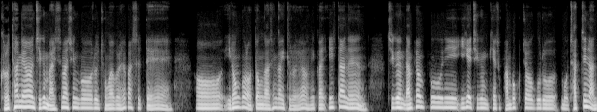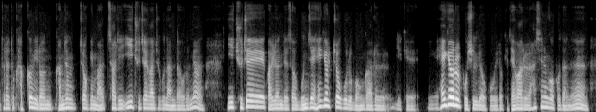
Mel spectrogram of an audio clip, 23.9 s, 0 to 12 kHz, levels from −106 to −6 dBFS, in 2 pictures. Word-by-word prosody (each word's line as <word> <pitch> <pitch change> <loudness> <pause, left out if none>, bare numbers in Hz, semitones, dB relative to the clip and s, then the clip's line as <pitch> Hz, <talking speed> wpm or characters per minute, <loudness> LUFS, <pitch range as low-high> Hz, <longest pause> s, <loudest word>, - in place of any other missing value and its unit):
그렇다면 160 +6 +3
지금 130 0 +2
말씀하신 130 +7 +1
거를 130 -1 0
종합을 115 0 0
해 135 - -1
봤을 135 -3 -5
때 100 -4 -2 0.5
어 120 -1 +2
이런 130 +8 +1
건 145 -3 +1
어떤가 110 +1 +1
생각이 135 -1 -1
들어요. 100 +5 -2
그러니까 115 +1 -2
일단은 130 - +1 0.4
지금 140 -1 +2
남편분이 145 +1 +1
이게 140 +4 +1
지금 130 -1 -2
계속 120 +1 -6
반복적으로 120 -1 -2
뭐 110 -4 -4
잦지는 145 +9 +1
않더라도 115 +1 -2
가끔 135 - 0
이런 115 -3 0
감정적인 120 0 -1
마찰이 115 +4 -2
이 155 +5 0
주제 125 -1 -4
가지고 115 -2 -3
난다 95 -2 -2
그러면 110 +4 -2 0.5
이 150 0 +1
주제에 160 +3 +2
관련돼서 110 -2 -1
문제 125 +7 +2
해결 175 +6 +2
쪽으로 130 -7 +1
뭔가를 95 -1 -3 0.2
이렇게 95 -4 -9 0.5
해결을 200 -1 +8
보시려고 95 -4 -3
이렇게 95 0 -9
대화를 105 +1 0
하시는 150 +2 -1
것보다는 100 -2 -2
120 Hz, 320 characters per minute, -22 LUFS, 105-140 Hz, 0.5 s, 해결을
